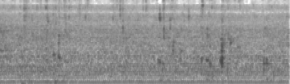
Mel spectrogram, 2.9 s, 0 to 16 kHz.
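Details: Miele WS5073 professional washing machine with its commercial sluice drain replaced by a domestic Miele drain pump: quiet, irregular gurgling and trickling over a low steady hum, no pump whine; drain gurgling.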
